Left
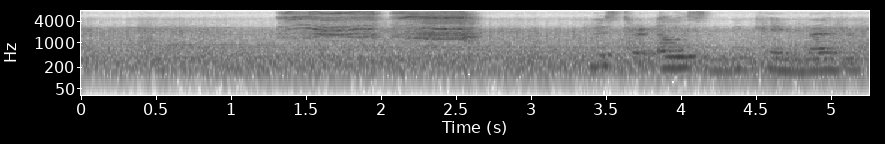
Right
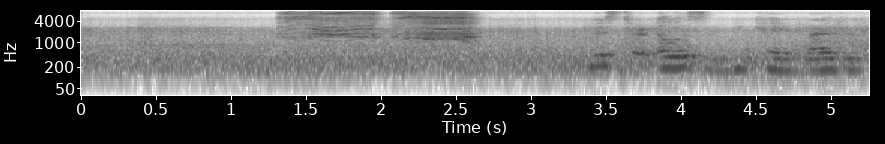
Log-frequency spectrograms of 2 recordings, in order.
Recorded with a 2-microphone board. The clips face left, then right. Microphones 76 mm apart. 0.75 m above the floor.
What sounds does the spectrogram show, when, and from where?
1.3 s a camera shutter: 65° right (ahead or behind), 1.5 m
3.4 s a woman speaking: 35° right (ahead or behind), 1.4 m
